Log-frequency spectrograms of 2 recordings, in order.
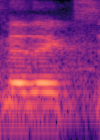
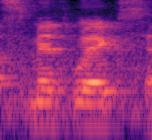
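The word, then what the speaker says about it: Smithwick's: name well you well people like mispronounced mythics and call it smithwicks and and infuriating i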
